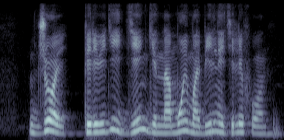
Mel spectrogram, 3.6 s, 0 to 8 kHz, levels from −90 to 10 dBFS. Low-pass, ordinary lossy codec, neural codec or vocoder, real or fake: 7.2 kHz; AAC, 48 kbps; none; real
